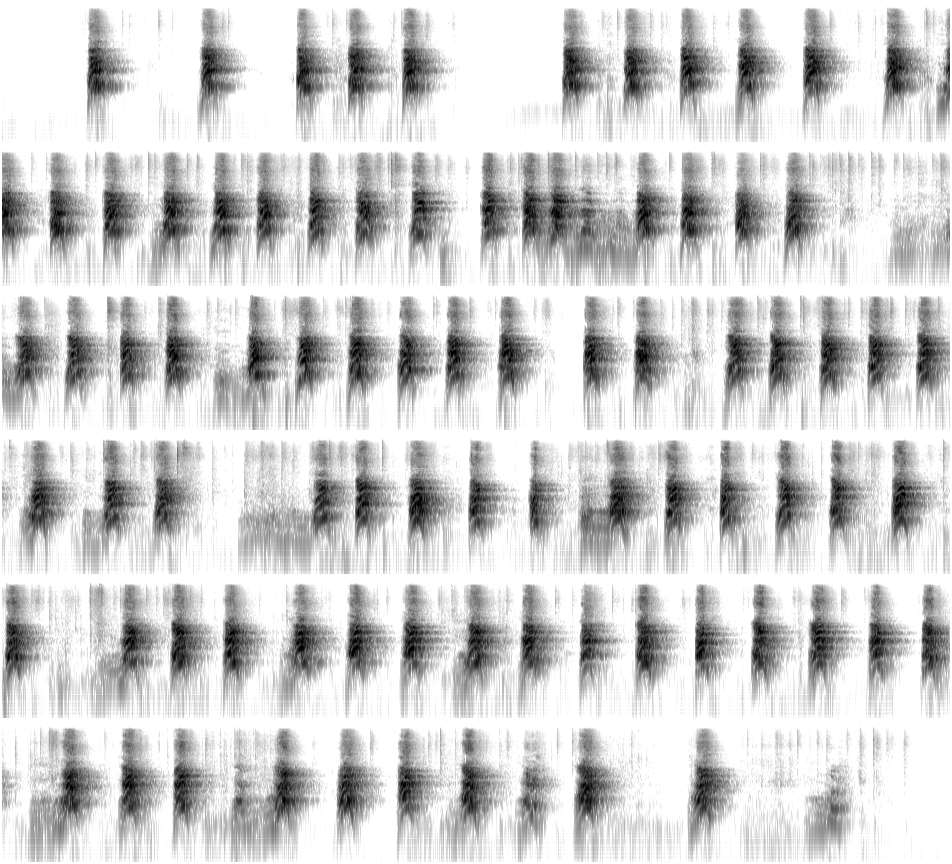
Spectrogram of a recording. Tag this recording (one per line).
barking
dog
